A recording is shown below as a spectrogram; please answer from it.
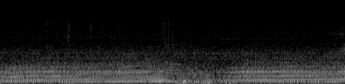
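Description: A 2020 Ford Mustang GT350 engine pulls steadily through the gears, with a loud continuous rev and a short dip partway through as a shift happens, then rising again; no talking.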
